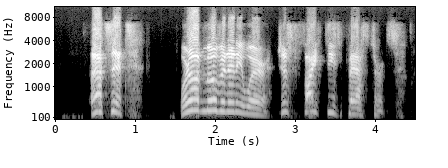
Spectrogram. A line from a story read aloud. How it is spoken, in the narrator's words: you hear Captain Gilly yell out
